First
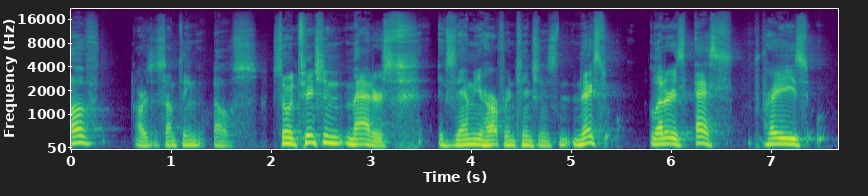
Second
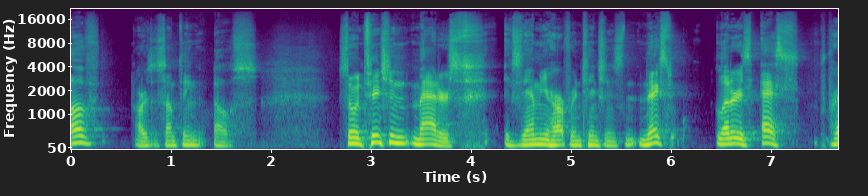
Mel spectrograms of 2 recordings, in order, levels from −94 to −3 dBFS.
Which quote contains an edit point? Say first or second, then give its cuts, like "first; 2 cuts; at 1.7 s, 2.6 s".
first; 1 cut; at 1.9 s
